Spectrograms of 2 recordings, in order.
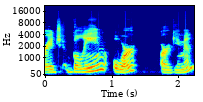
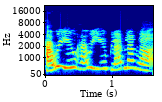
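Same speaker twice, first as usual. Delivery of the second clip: high, singsong fake greeting; mock chirpy small talk; 8 semitones higher, faster than usual. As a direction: breeze through it sweetly.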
